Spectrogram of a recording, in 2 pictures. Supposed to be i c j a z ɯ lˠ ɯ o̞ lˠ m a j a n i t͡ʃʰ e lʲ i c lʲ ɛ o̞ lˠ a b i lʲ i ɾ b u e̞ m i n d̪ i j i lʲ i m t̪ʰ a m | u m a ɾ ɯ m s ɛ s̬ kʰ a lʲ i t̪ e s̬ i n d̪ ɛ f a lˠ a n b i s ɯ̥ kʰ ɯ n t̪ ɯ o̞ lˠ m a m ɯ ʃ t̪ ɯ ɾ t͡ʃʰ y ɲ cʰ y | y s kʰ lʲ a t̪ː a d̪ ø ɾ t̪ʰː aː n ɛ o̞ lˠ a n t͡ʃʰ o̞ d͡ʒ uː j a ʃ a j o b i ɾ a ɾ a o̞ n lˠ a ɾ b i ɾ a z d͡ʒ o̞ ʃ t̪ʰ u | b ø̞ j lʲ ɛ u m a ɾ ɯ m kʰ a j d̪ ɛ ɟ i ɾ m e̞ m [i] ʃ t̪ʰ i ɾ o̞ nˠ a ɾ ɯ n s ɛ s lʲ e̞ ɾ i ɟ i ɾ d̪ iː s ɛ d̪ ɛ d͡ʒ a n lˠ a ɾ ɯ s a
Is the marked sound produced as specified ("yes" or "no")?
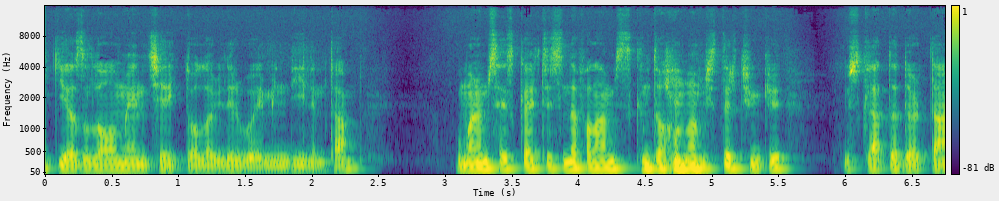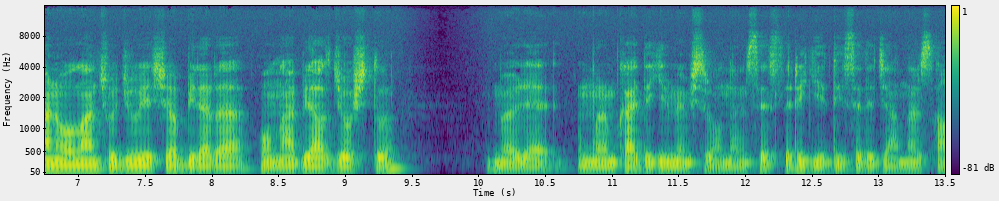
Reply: yes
